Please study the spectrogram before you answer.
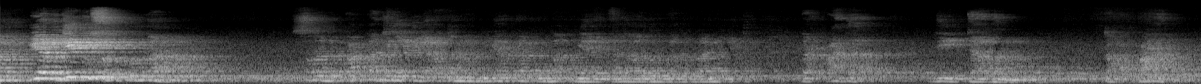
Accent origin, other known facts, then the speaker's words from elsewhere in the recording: Nias, North Sumatra, Indonesia; Saudara saya teringat masa kecil saya di Nias, gitu ya, di kampung saya.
